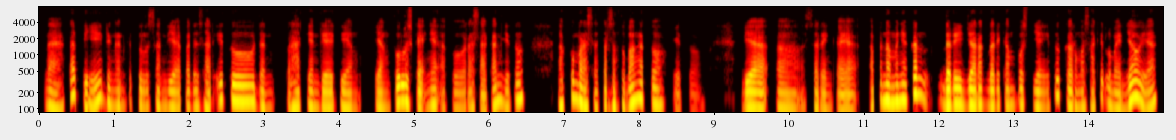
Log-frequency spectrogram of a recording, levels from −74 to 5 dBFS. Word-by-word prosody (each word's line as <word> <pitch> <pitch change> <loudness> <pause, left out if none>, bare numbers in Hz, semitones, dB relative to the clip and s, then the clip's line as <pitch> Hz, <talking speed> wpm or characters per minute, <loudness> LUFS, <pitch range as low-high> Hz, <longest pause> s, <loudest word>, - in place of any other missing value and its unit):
Nah, 100 -4 0
tapi, 160 -5 +1
dengan 110 -4 -2
ketulusan 110 -2 -5
dia 105 -1 0
pada 105 0 -4
saat 100 -1 -2
itu, 135 -1 +3
dan 100 -4 -4 0.2
perhatian 105 +1 -1
dia 100 -1 +3
dia 105 - +1
yang 100 - -7 0.3
yang 100 -2 0
tulus 135 0 +5
kayaknya 105 +2 +1
aku 100 -1 -6
rasakan 100 +5 -1
gitu, 145 +9 0 0.5
aku 110 - -2
merasa 110 -5 +2
tersentuh 110 -1 -3
banget 140 +5 +3
tuh, 120 -2 +1 0.2
gitu. 90 +1 -10 0.7
Dia, 105 -1 +6 0.2
eee, 95 -1 -1 0.2
sering 95 -1 -3
kayak, 95 0 0 0.2
apa 110 - -6
namanya, 140 +1 +5
kan 195 -1 +6 0.2
dari 120 -1 +5 0.2
jarak 120 0 +5
dari 110 0 +3
kampus 115 +1 -2
dia 105 -1 +2
itu 105 - -4
ke - - +1
rumah 105 0 -3
sakit 100 +1 -3
lumayan 100 -5 -1
jauh, 160 +2 +6
ya. 105 -1 +1
110 Hz, 175 wpm, -25 LUFS, 100-125 Hz, 0.7 s, Dia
